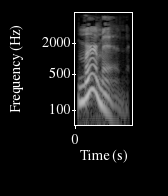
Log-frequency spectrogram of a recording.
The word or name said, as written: merman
